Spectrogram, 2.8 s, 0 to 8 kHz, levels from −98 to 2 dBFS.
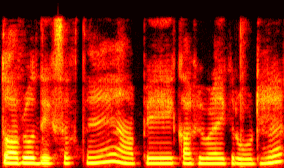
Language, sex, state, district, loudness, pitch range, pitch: Hindi, female, Bihar, Araria, -17 LUFS, 240-255 Hz, 245 Hz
